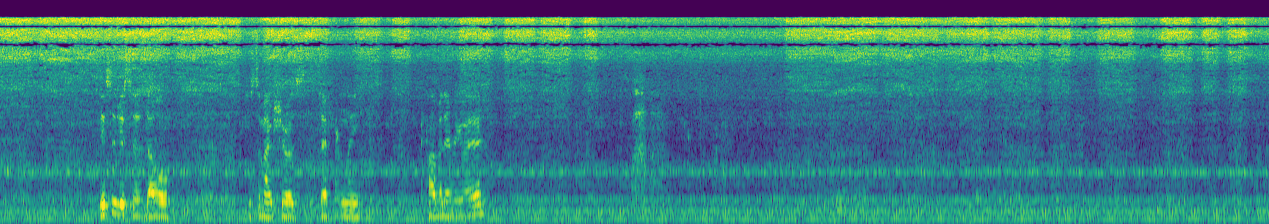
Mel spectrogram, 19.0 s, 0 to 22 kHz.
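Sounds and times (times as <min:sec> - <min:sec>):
airbrush hissing: 0:00.0 - 0:10.1, 0:11.6 - 0:19.0
steady low hum: 0:00.0 - 0:19.0.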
